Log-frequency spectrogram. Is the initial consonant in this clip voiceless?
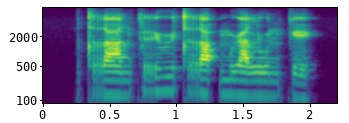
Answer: yes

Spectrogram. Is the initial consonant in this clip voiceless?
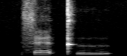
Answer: yes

